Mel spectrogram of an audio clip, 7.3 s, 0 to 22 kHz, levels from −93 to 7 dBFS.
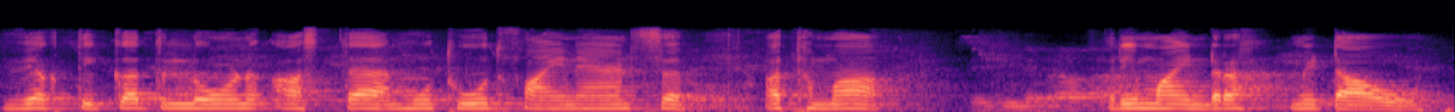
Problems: background sounds at intervals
